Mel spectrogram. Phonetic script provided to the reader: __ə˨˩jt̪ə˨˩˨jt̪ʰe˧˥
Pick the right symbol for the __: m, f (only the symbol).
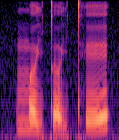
m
